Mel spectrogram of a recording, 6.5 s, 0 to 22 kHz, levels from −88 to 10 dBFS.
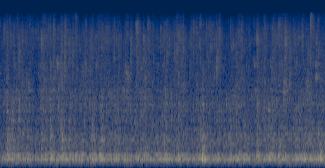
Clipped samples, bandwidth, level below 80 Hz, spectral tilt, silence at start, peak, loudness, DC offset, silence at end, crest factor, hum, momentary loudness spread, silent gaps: under 0.1%; 16 kHz; -80 dBFS; -4 dB/octave; 0 s; -18 dBFS; -38 LUFS; under 0.1%; 0 s; 18 dB; none; 4 LU; none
